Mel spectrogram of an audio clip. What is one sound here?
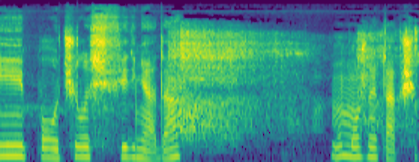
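Blocks crash and shatter as a structure collapses.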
